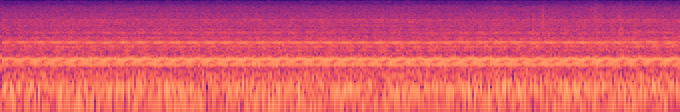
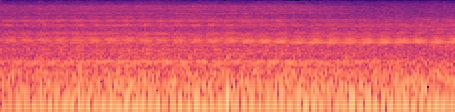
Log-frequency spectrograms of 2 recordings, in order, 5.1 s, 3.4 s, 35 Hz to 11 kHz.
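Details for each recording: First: Two-stage scroll gas pack with condenser fan off: steady, strained compressor drone with no fan whoosh while head pressure climbs from about 325 psi; the pressure switch is expected to open near 550–560 psi. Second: Two-stage scroll compressor in a gas pack on R410A, high side 254 psi and low side 102 psi, with the DC staging solenoid powered: a steady low hum with a faint constant tone, pumping hard and running normally; it quietens once the solenoid is unplugged.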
